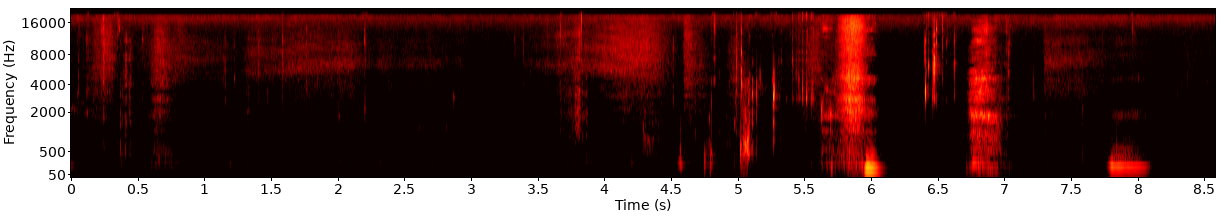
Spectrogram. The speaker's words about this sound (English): I'm just having some water.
